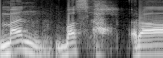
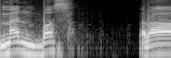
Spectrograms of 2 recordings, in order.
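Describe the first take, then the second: No difference in how they are said.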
